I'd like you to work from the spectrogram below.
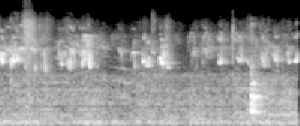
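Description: An Aseel rooster with a mouth canker makes soft, intermittent clucks and chirps at moderate distance, a quiet irregular run of calls over faint background noise, with one sharper call near the end.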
